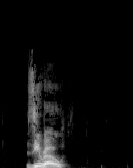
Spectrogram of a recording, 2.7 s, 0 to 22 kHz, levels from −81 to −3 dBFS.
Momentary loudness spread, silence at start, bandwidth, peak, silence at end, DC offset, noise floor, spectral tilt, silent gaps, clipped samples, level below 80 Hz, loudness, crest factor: 13 LU; 0.55 s; 14 kHz; -4 dBFS; 1.4 s; under 0.1%; -77 dBFS; -3.5 dB/octave; none; under 0.1%; -66 dBFS; -17 LUFS; 18 dB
